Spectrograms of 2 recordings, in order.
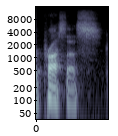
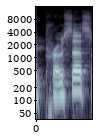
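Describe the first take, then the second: First: "process" with open ah, PRAH-sess; short-o pronunciation. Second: "process" with long o, PROH-sess; long-o pronunciation. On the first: Host asks co-hosts which they say, "process" as PRAH-sess. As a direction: say "process" with an ah in the first syllable. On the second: Host asks co-hosts which they say, "process" as PROH-sess. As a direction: say "process" with an oh in the first syllable. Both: Shown as a demonstration. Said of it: "Do you guys say process or process".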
